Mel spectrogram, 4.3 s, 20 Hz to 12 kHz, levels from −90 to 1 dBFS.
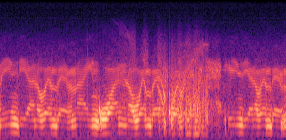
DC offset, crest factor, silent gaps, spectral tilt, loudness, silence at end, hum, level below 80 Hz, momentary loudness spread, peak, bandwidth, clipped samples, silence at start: under 0.1%; 16 dB; none; -6.5 dB/octave; -17 LUFS; 0 s; none; -56 dBFS; 9 LU; 0 dBFS; 7.8 kHz; under 0.1%; 0 s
